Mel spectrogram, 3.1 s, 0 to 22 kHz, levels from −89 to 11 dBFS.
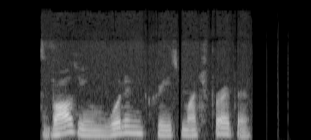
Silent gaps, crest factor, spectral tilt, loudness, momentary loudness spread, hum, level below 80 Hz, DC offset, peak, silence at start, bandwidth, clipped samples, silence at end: none; 20 dB; -8 dB/octave; -19 LUFS; 14 LU; none; -52 dBFS; under 0.1%; 0 dBFS; 0.4 s; 16.5 kHz; under 0.1%; 0.6 s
